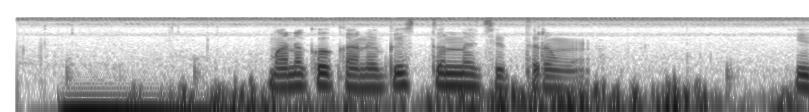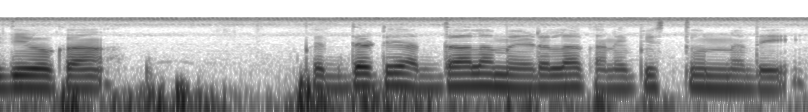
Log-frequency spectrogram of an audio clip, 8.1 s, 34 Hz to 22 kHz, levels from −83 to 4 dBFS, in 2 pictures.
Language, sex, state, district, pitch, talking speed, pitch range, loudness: Telugu, male, Andhra Pradesh, Sri Satya Sai, 135 Hz, 65 wpm, 90-150 Hz, -18 LUFS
